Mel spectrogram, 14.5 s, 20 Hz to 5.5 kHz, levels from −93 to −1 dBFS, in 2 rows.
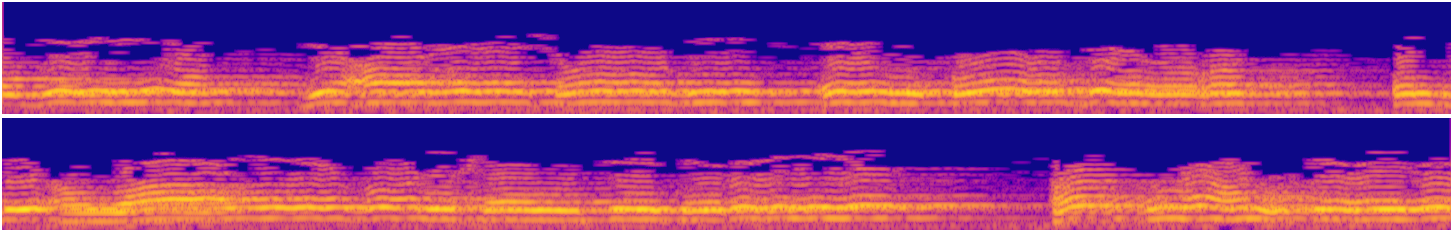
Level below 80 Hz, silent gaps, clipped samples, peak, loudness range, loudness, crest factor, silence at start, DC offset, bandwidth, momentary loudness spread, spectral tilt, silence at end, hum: -48 dBFS; none; under 0.1%; -2 dBFS; 2 LU; -17 LUFS; 14 dB; 0 s; under 0.1%; 2.6 kHz; 7 LU; -15.5 dB/octave; 0 s; none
